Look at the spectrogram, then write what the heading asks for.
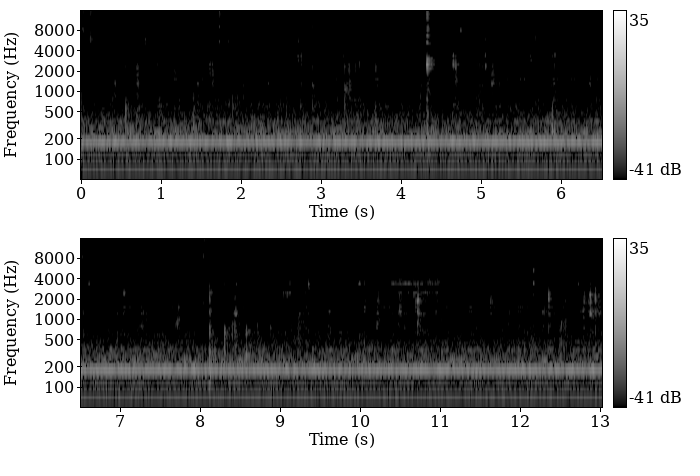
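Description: A person chewing a mouthful of spaghetti in tomato sauce, faint soft irregular mouth clicks, over a steady low hum.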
